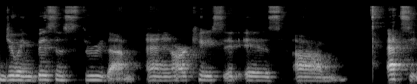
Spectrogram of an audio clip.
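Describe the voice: With audible room echo, a woman at a medium pitch speaks at a fairly slow pace in a fairly bright tone, her pitch barely moving.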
